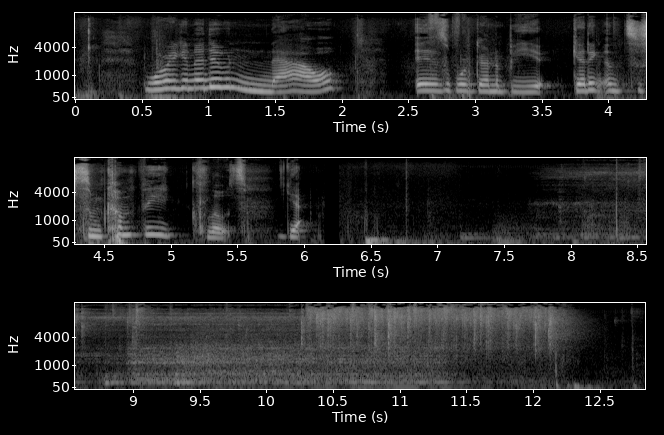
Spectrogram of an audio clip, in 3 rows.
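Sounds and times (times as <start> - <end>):
speech: 0.5 - 6.1
shower water running: 7.6 - 12.8.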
